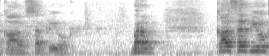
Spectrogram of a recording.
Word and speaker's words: काल सर्प योग: मैं आपको बताऊ कि काला सरपाई योगा नहीं होता ये लिखने में ऐसे है लेकिन आप जैसे जिंदगी जब इसको पढ़ेंगे तो आखिर में हिंदी में ए साइलेंट हो जाता है तो इसलिए बना काल सर्प योग बहरहाल काल सर्प योग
